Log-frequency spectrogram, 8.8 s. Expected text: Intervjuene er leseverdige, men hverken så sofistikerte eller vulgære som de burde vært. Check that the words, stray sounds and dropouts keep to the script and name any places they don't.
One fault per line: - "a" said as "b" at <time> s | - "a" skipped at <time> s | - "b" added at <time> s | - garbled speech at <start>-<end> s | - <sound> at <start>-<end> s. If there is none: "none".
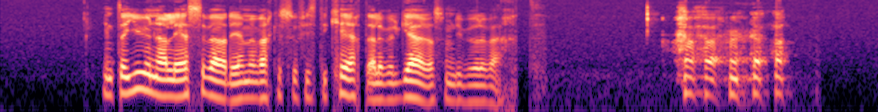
- "så" skipped at 2.9 s
- laugh at 6.4-8.0 s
